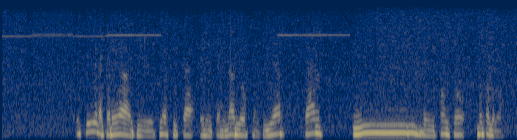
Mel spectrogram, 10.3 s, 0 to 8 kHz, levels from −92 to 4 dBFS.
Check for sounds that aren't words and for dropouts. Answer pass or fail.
pass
